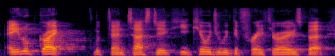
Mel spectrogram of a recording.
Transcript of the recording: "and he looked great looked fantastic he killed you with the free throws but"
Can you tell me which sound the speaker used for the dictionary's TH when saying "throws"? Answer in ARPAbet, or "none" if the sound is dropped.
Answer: TH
